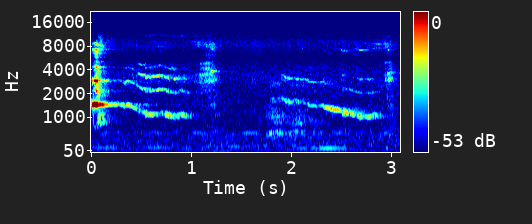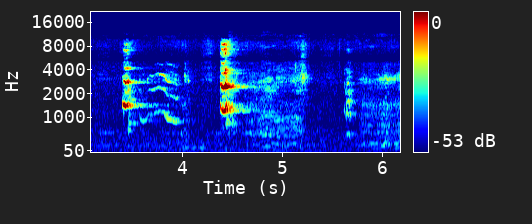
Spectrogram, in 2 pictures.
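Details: American Bulldog named Ektor whining: thin, high tones sliding downward in drawn-out whimpers, with two sharper yelping bursts later on, over a quiet low rumble.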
